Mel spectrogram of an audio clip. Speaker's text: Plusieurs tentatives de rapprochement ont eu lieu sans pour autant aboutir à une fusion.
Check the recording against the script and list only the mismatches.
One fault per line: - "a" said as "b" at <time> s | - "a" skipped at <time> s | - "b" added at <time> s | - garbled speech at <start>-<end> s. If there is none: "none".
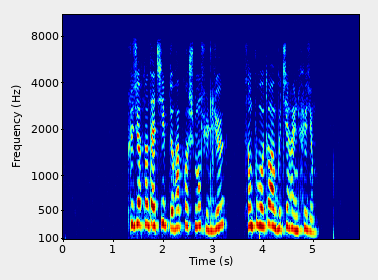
- "ont" skipped at 2.7 s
